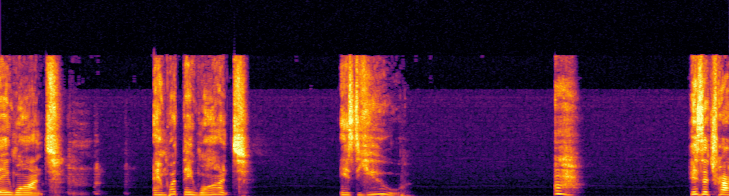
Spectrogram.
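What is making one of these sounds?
A young woman sings softly and emotionally into a microphone, in short phrases with pauses.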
